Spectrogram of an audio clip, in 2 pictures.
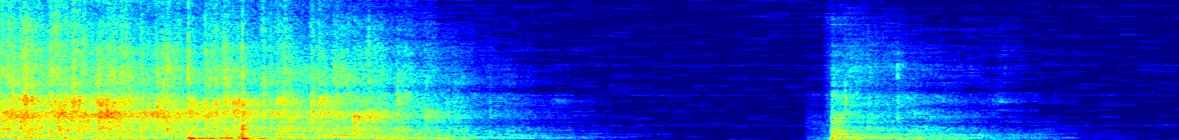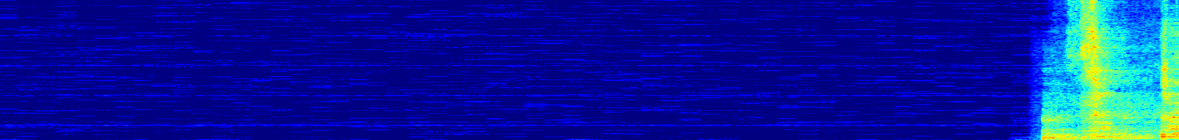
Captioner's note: applause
